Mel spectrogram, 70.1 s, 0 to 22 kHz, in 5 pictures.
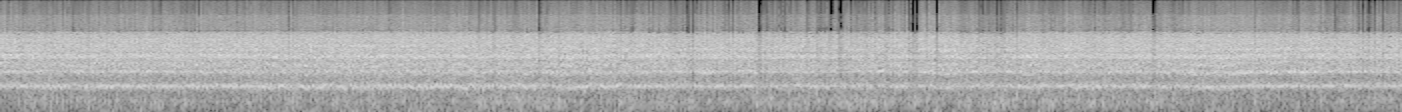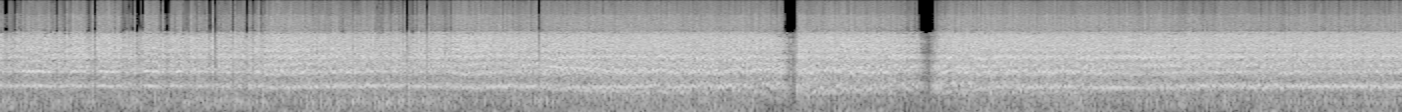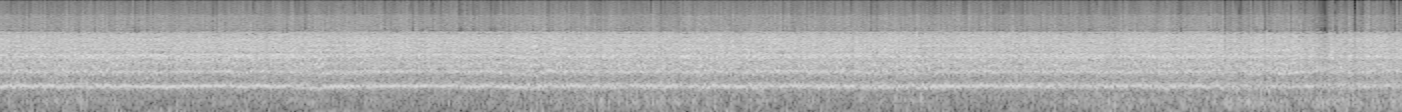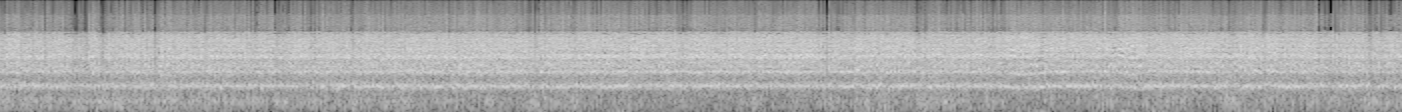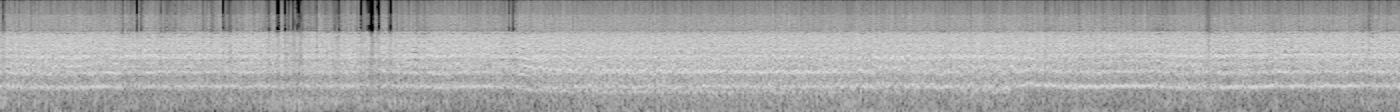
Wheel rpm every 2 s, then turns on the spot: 230, 230, 230, 230, 230, 230, 230, 240, 230, 220, 180, 120, 190, 220, 230, 230, 230, 230, 230, 230, 230, 230, 230, 230, 230, 230, 230, 230, 220, 240, 220, 200, 190, 220, 230.
none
